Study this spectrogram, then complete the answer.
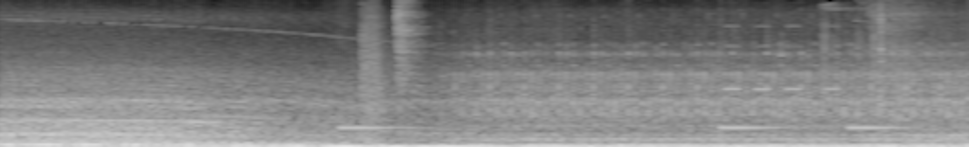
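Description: A bus engine rumbles low and steady.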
